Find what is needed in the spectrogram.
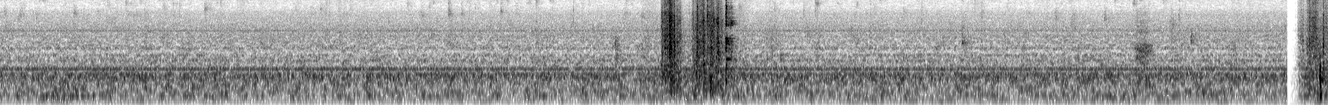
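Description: Quiet room hiss with a faint steady hum. About eleven seconds in come two short handling noises as skin is pulled off roasted red peppers by hand over a stainless steel bowl.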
